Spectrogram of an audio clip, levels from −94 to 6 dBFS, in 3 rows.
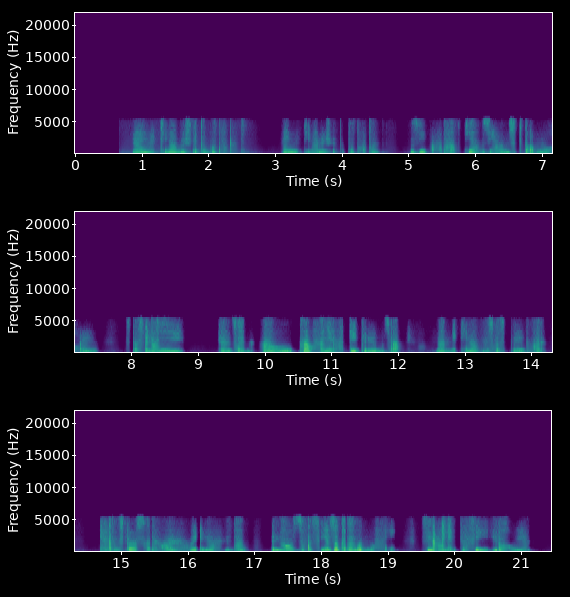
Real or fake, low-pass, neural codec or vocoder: fake; 5.4 kHz; codec, 44.1 kHz, 0.9 kbps, DAC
